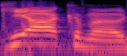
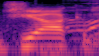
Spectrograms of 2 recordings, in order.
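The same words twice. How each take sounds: First: The name begins with a hard G sound. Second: The name begins with a J sound. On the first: The speaker calls it wrong. "not a G" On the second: The speaker calls it right. "With a J"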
